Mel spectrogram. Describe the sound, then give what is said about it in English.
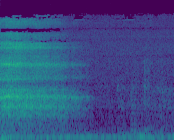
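A slow exhale through the mouth, a soft, breathy sigh that lasts under two seconds and tapers into quiet. “Breathe in through your nose. Hold. Breathe out through your mouth.”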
